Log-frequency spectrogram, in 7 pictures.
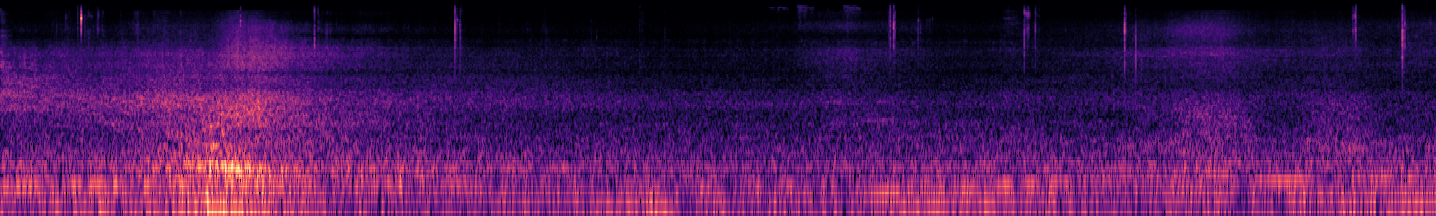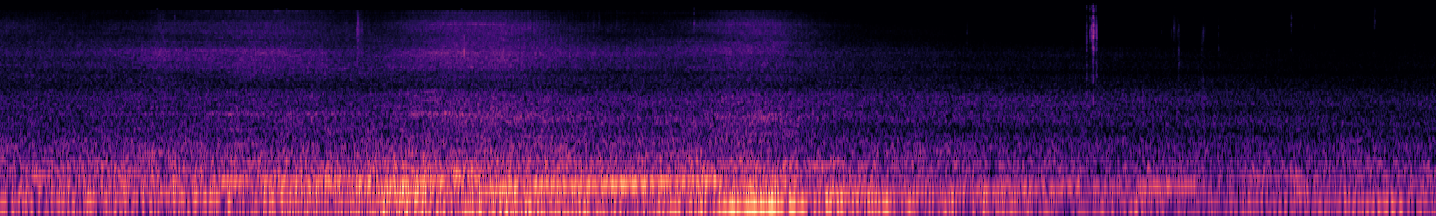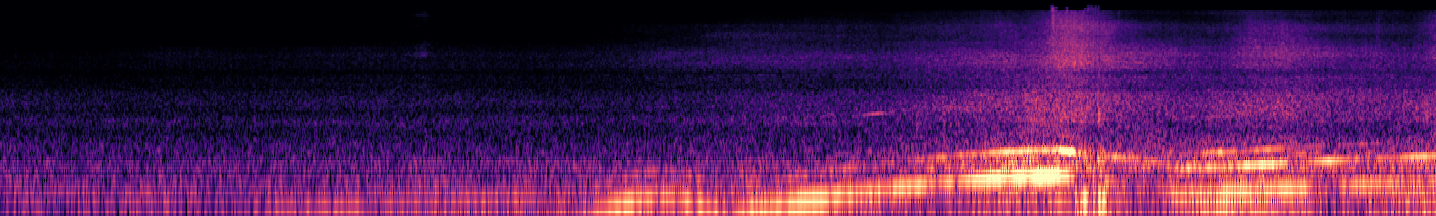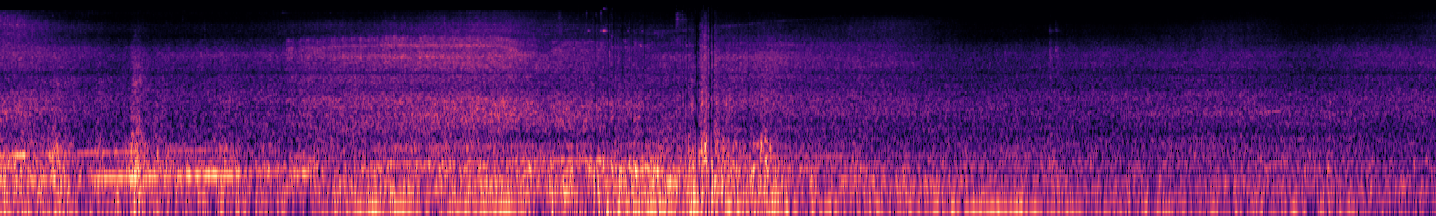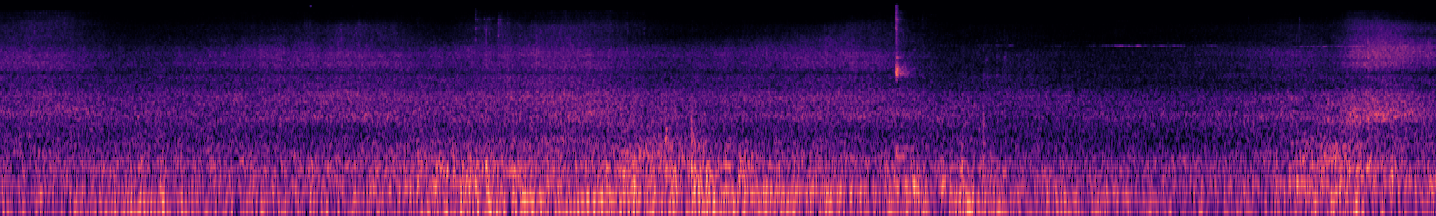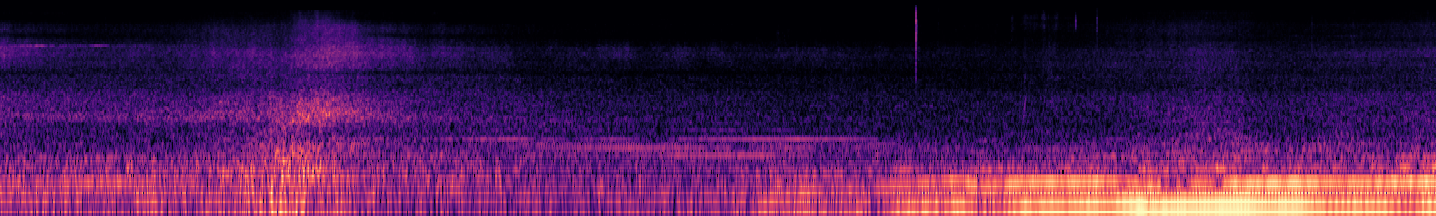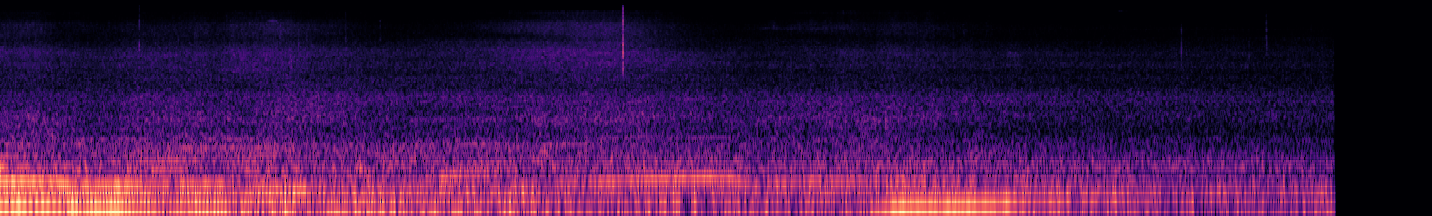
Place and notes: Rose Garden, Allentown, PA, USA - Tilghman & Ott
I recorded this on the corner of Tilghman and Ott with a Sony. There is heavy traffic in this area especially this early on a weekday.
